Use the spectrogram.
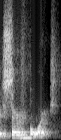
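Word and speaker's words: Surfbort: Uh, the one I mentioned earlier, Surfport, and if you think I'm mispronouncing that, it's S U RF B O R T.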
